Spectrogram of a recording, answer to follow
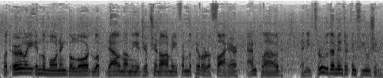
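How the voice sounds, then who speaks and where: A man narrating scripture as a dramatized reading, in a measured, declarative manner. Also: mid-range voice, noisy background. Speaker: Bible narrator.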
